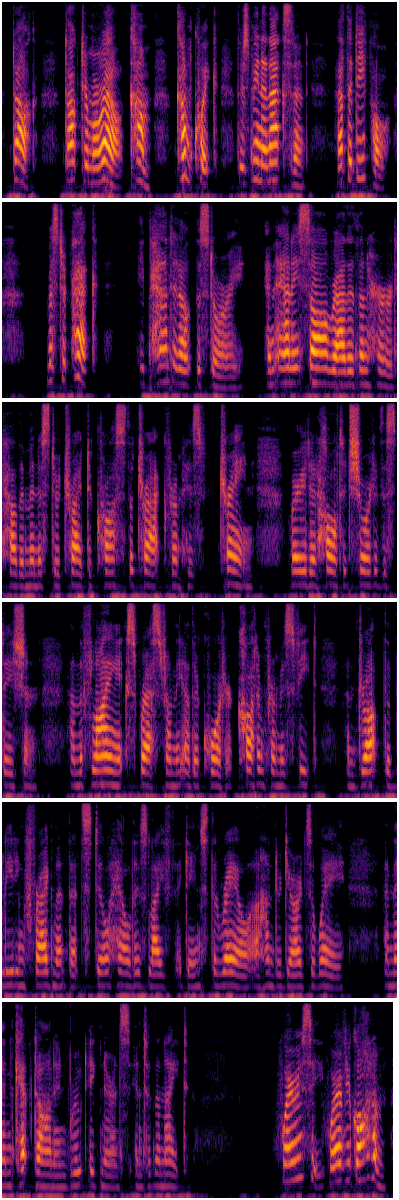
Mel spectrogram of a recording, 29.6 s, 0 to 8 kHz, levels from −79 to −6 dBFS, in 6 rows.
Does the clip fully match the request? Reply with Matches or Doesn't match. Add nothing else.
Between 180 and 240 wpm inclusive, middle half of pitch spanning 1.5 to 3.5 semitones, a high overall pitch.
Matches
